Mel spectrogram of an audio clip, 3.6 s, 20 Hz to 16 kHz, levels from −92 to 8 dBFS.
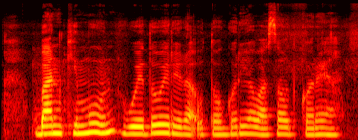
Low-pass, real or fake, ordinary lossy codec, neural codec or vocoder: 14.4 kHz; real; none; none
